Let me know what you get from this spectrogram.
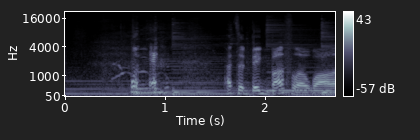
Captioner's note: laughs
